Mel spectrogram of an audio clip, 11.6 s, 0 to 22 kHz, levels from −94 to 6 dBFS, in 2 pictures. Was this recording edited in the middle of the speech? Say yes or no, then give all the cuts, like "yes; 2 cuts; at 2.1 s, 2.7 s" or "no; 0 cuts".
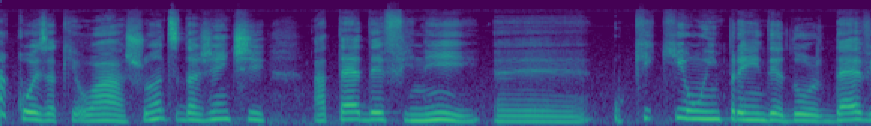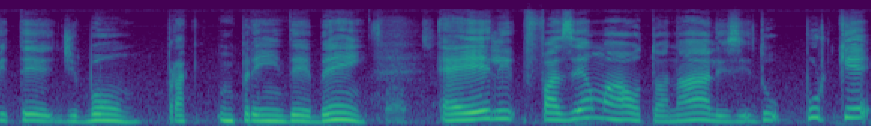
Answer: yes; 1 cut; at 4.0 s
